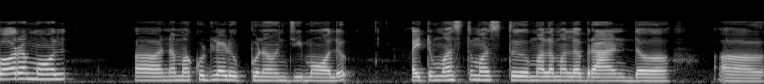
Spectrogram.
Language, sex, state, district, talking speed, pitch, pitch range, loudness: Tulu, female, Karnataka, Dakshina Kannada, 125 wpm, 180 Hz, 165-200 Hz, -17 LUFS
